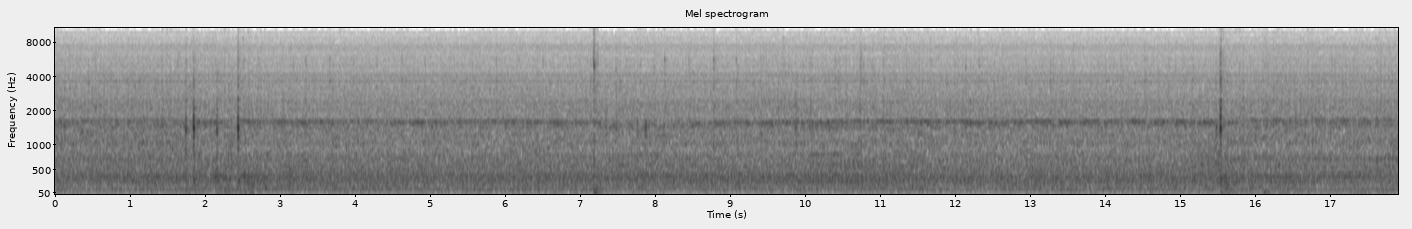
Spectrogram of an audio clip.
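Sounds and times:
robot vacuum whirring: 1.2 - 17.7.

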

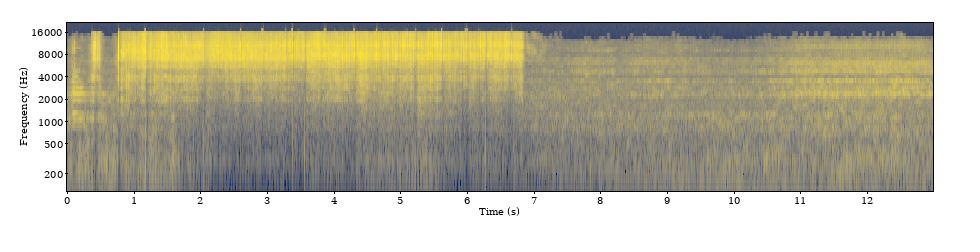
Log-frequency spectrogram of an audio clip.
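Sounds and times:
welding arc crackling: 0.0 - 6.9.

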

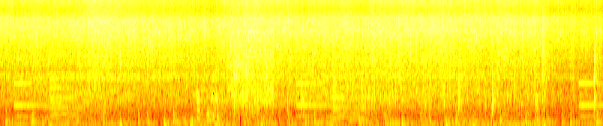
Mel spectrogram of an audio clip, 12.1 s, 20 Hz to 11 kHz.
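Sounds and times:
food sizzling in hot oil: 0.0 - 12.0.

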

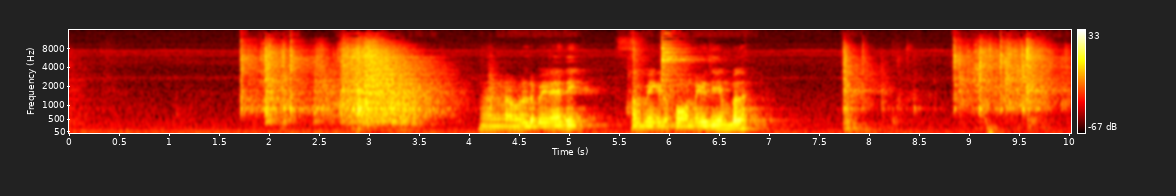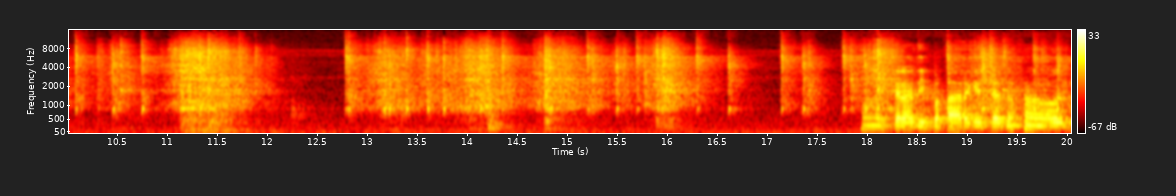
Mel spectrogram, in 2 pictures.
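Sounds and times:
toy truck motor whirring and rattling: 8.8 - 12.2, 12.8 - 20.0.

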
